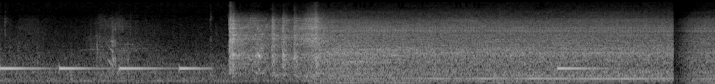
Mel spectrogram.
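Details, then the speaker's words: Donor car started during a jump start, connected by cables to a dead-battery car and left to run 3–5 minutes to charge it: a few chime beeps, then a quick catch into a steady, even idle with no misses or knocks. "so we went ahead and started the battery. We're going to let it run for about 3 to 5 minutes."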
